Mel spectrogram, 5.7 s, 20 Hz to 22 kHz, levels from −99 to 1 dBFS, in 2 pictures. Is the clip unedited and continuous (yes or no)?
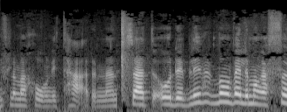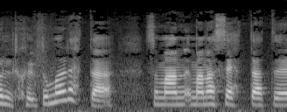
no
